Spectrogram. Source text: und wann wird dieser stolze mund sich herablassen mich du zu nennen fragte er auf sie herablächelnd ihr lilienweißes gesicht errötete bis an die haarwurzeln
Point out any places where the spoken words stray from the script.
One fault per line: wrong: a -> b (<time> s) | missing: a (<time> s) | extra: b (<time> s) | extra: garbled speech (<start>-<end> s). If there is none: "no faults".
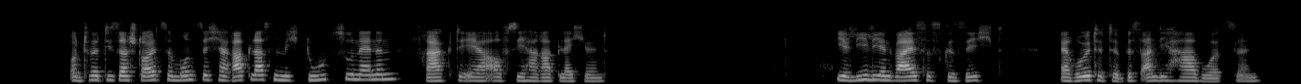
missing: wann (0.9 s)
